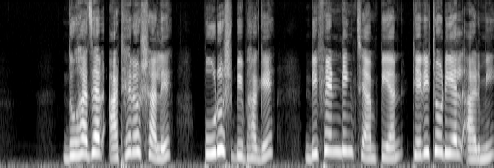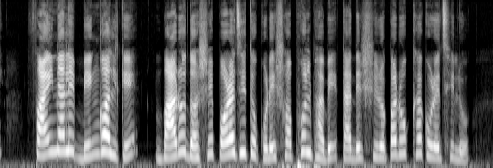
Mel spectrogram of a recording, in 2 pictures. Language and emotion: Bengali, neutral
